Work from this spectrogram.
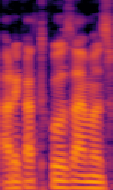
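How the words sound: It is said relaxed with a falling intonation.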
